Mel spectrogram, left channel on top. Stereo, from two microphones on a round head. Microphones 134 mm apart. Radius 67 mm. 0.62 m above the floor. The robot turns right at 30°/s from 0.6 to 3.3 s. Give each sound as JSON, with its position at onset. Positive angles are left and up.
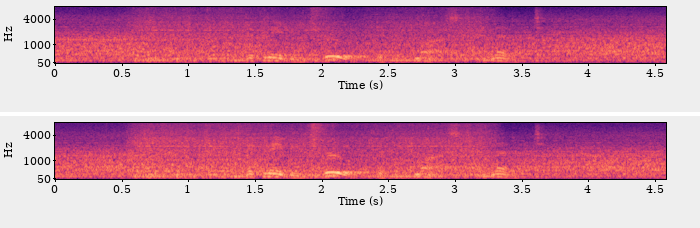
{"t": 1.4, "sound": "a man speaking", "azimuth_deg": -45, "distance_m": 0.8}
